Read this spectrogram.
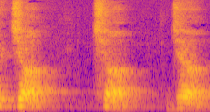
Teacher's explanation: तो आप इसमें देखिए ना, इसकी वैज्ञानिकता को आप देखिए, आप जैसे च, छ, ज, तो ये हमारे तालव्य कहा जाता है, तो हमारे तालु से हमारी जीभ चिपक रहा है, उसके बाद ये हमारे व्यंजन निकल रहे हैं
